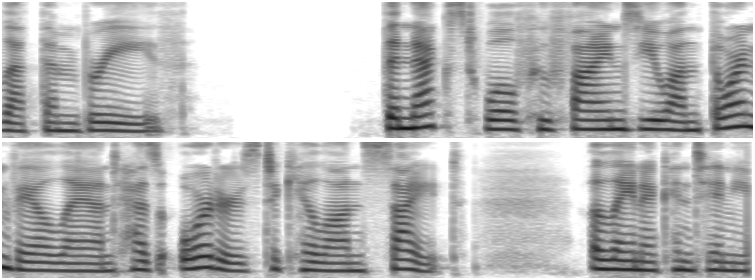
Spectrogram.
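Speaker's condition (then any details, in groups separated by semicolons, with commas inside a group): No condition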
